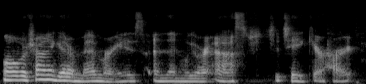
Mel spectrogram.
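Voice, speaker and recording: A woman's voice: low voice, brisk, gravelly, slight background noise. A woman playing a tabletop game, casually chatting in and out of character. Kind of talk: casual in-game role-play.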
